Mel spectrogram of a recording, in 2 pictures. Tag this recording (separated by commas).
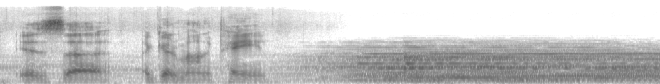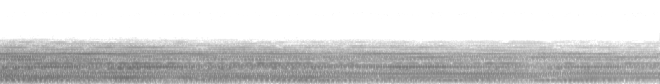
Speech, Music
